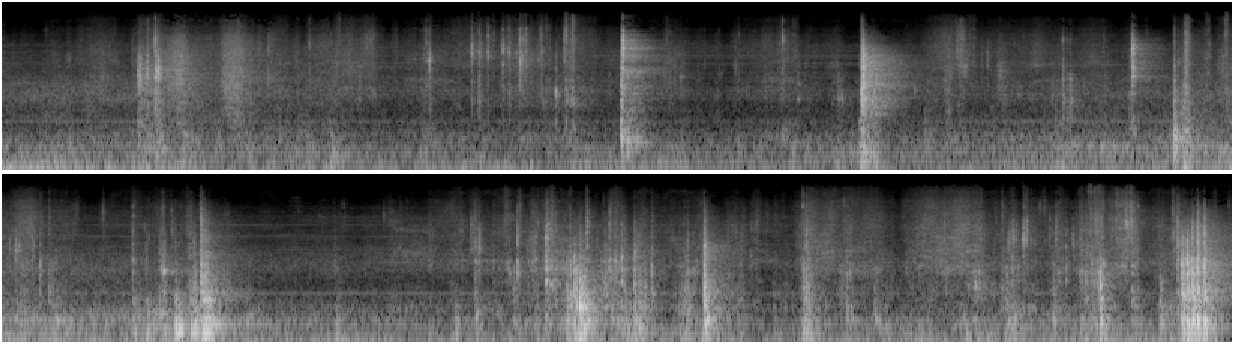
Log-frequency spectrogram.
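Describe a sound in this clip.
Plastic and metal engine parts click and knock.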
